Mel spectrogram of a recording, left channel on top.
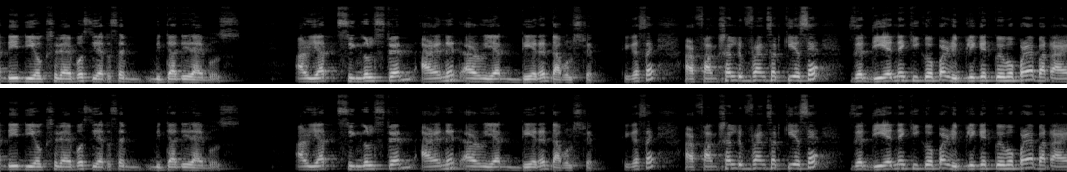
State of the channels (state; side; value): quieter; right; 4.3 dB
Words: ডি ডিঅক্সিৰাইবোজ ইয়াত আছে বিটা ডি ৰাইবোজ আৰু ইয়াত সিঙ্গল স্ট্ৰেন্ড RNA আৰু ইয়াত DNA ডাবল স্ট্ৰেন্ড ঠিক আছে আৰু ফাংচনেল ডিফাৰেন্সত কি আছে যে ডিএনএ কি কৰিব পাৰে ৰিপ্লিকেট কৰিব পাৰে বাট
